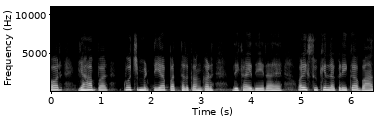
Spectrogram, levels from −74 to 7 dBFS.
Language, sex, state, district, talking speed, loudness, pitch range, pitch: Hindi, female, Maharashtra, Washim, 150 wpm, -13 LUFS, 230-260 Hz, 245 Hz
